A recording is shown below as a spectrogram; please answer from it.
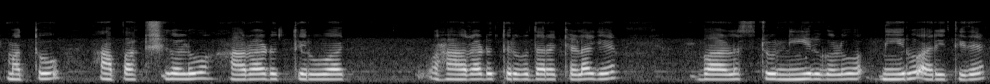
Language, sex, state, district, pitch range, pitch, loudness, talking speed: Kannada, female, Karnataka, Koppal, 235-255 Hz, 245 Hz, -13 LUFS, 65 wpm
